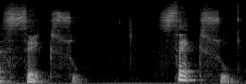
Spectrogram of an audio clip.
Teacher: esse X tem som de cs juntos · ele tem dois sons é o som do CS junto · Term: dífono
